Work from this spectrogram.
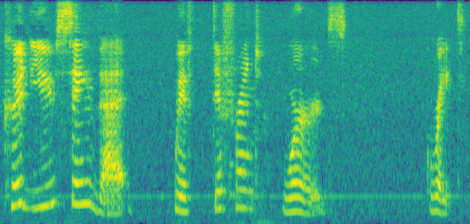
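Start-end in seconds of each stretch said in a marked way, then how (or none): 0.0-4.4 slow, clear teacher model; slow model phrase. Shown as a demonstration. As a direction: say it slowly for learners. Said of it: "Someone needs to use different words".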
